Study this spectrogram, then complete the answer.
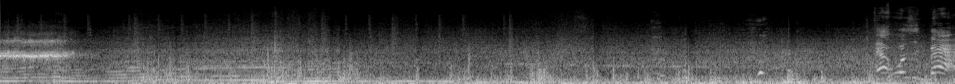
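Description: A Volkswagen GTI accelerates hard across a bridge, its engine and exhaust rising in pitch through the gears under steady road and wind roar, with a voice talking over it.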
